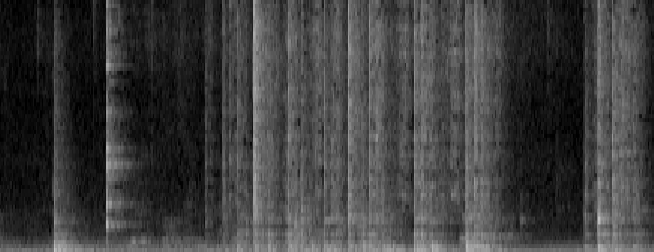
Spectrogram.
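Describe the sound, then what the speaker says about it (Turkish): A utensil stirs recipe ingredients and oil in a bowl, with repeated clinks and scrapes against the sides in an uneven rhythm, close and clear, while a person talks. "Güzelce karıştıracağım bütün malzemeleri."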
